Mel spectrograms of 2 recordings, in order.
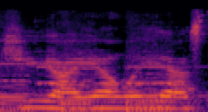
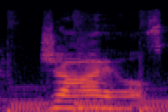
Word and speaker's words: Giles: can I help you it says rhymes with miles that's pronounce agile so again that kind of helps kids if they've never seen GI le s they might say Giles but they not hurt dials but they know it's Giles and she tells him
